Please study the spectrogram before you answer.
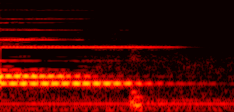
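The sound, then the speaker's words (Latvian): An electric bell rung in a parliament chamber to call a vote: a steady, bright ringing tone with a fast pulsing flutter that drops somewhat in level partway through and carries on more softly. “Lūdzu zvanu.”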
